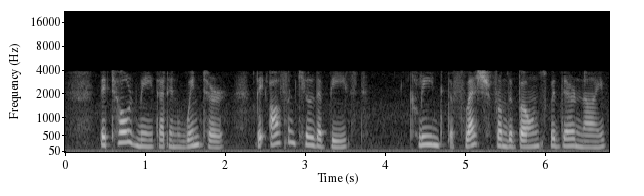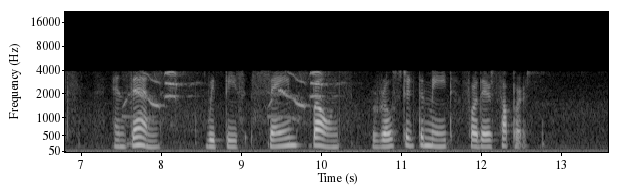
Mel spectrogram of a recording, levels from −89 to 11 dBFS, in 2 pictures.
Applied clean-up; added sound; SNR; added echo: none; Bird; 11 dB; none.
